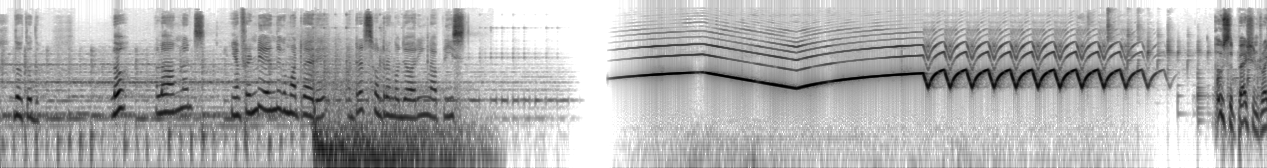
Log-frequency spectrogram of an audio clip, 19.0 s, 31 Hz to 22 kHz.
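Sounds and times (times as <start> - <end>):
ambulance siren wailing and yelping: 9.2 - 17.6.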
